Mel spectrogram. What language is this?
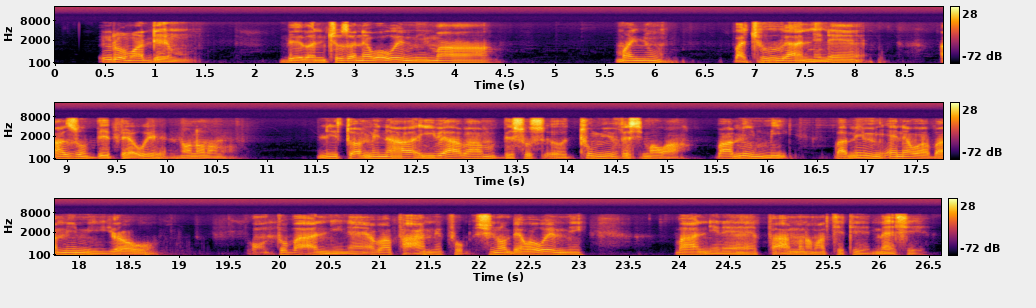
Bomu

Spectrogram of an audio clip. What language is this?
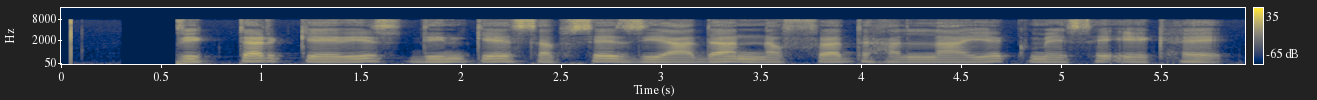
Urdu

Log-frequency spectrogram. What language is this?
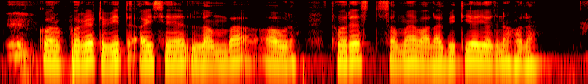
Bhojpuri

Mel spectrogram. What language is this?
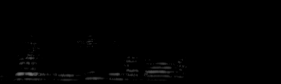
Russian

